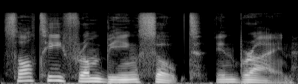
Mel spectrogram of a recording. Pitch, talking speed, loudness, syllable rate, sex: 115 Hz, 120 wpm, -16 LUFS, 3.2 syllables/s, male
